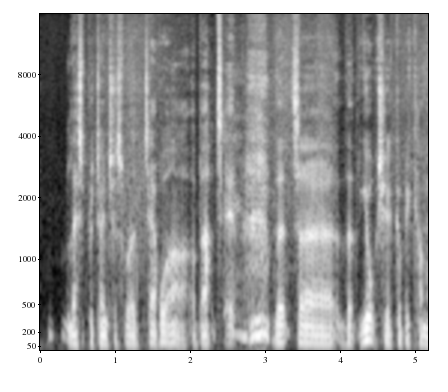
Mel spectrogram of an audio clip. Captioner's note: chuckling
